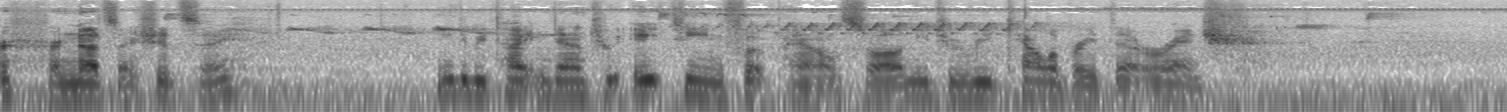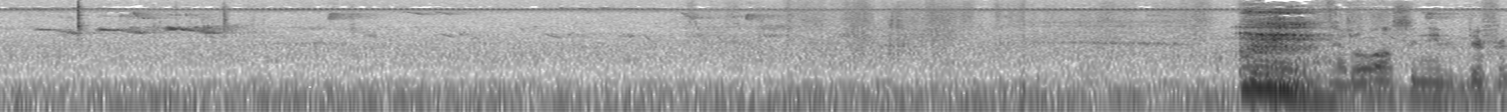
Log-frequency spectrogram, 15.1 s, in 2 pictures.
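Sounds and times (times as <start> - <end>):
small bird chirping: 0.8 - 5.5, 6.1 - 13.4.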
